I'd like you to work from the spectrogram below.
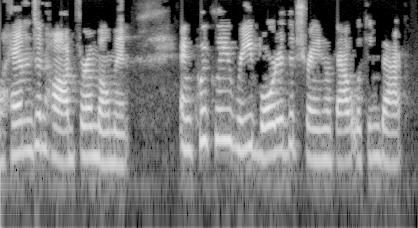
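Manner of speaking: usual speaking voice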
